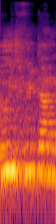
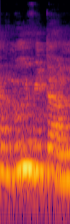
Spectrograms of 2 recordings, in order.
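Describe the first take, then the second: First: The s at the end of Louis is pronounced. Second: The s at the end of Louis is silent. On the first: The speaker calls it wrong. "लुइज विटन नहीं है" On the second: The speaker calls it right. "तो ये लुई विटन है"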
